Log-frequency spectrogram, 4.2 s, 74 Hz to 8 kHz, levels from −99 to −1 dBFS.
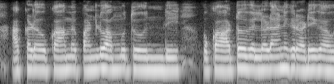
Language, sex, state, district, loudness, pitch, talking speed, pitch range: Telugu, male, Telangana, Komaram Bheem, -16 LUFS, 165 Hz, 145 wpm, 160-170 Hz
